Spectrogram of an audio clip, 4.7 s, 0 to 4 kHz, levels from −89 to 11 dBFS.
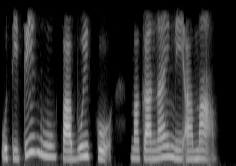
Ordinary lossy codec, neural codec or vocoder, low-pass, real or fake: MP3, 32 kbps; codec, 16 kHz, about 1 kbps, DyCAST, with the encoder's durations; 3.6 kHz; fake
